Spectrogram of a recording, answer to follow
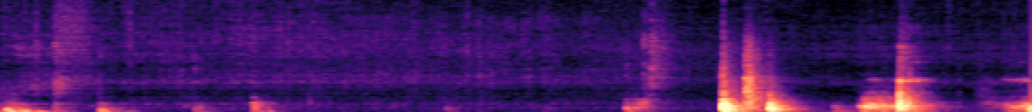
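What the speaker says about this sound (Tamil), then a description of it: "இப்போ பார்த்தீங்கன்னு சொன்னால் வெங்காயம் ஓரளவு கொஞ்சம் வதங்கிட்டு இன்னும் கொஞ்சம் வதங்க வேணும்." Onions sautéing in a pan at home, with a few soft stirring scrapes, a quiet pause, then louder clattering knocks and sizzling bursts as the pan is handled and covered, no talking.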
